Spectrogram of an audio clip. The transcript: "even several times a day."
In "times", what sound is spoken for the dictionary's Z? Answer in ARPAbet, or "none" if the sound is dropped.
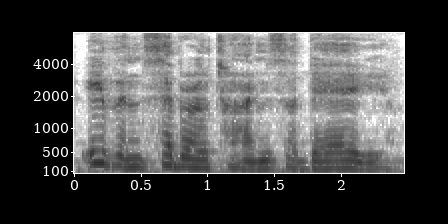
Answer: Z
